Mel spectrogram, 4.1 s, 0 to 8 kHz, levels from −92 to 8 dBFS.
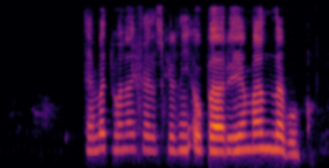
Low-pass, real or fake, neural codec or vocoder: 7.2 kHz; fake; codec, 16 kHz in and 24 kHz out, 1.1 kbps, FireRedTTS-2 codec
